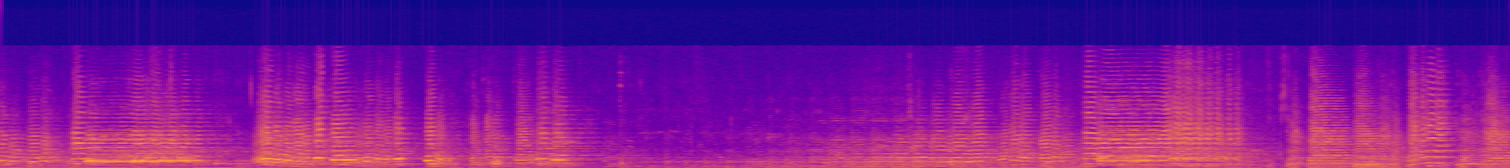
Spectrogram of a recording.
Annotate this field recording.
Ryan Quigley, Paul Towndrow, Konrad Wiszniewski, Allon Beauvoisin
